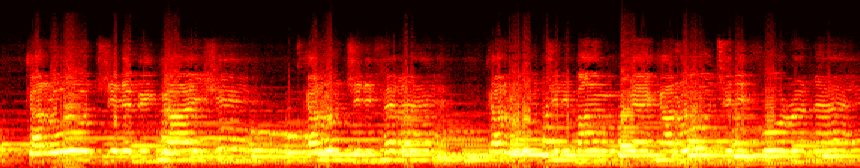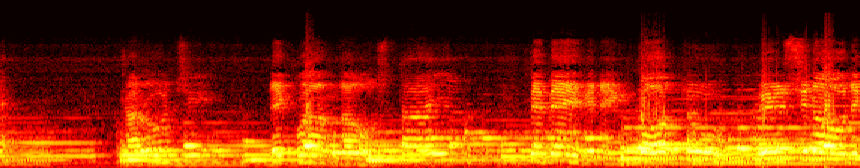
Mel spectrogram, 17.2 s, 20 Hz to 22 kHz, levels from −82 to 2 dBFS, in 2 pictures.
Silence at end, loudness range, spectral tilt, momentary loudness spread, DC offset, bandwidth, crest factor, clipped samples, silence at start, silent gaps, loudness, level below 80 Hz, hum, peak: 0 s; 6 LU; -7.5 dB/octave; 12 LU; under 0.1%; 8.2 kHz; 10 dB; 0.3%; 0 s; none; -10 LUFS; -48 dBFS; none; 0 dBFS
